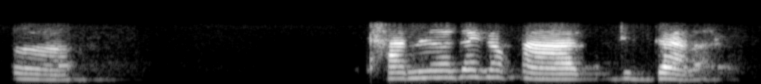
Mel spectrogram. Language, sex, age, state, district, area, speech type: Bodo, female, 18-30, Assam, Chirang, rural, conversation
